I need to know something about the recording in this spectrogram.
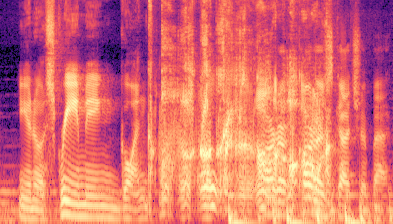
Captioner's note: choking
